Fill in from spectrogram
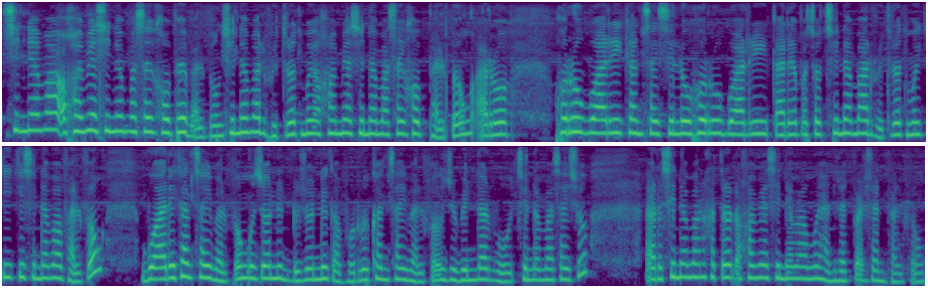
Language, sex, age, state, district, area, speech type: Assamese, female, 30-45, Assam, Barpeta, rural, spontaneous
